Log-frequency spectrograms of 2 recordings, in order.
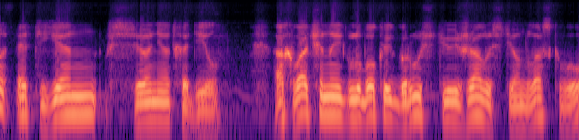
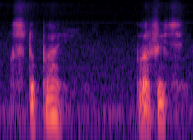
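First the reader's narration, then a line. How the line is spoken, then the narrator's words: Whisper. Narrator (Russian): прошептала Катрин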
